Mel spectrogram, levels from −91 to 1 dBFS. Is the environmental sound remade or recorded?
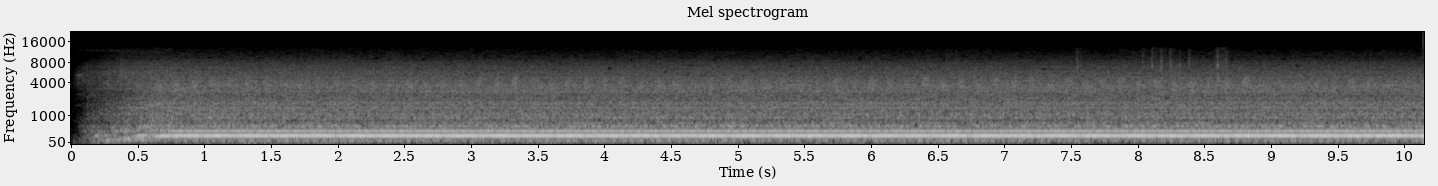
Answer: recorded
